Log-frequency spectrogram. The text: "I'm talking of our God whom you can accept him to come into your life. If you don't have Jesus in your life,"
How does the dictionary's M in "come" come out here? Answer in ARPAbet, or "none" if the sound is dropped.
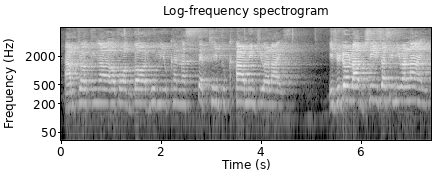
M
